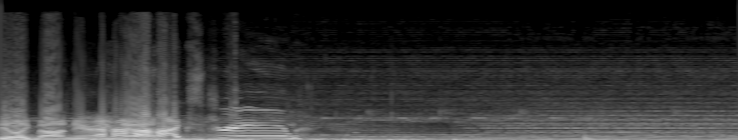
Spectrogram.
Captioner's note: laughing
